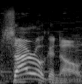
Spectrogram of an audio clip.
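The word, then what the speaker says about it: Cryogonal: Cyro Ganol. That's That's how you say it cuz it's like cyromancy, something like that.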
